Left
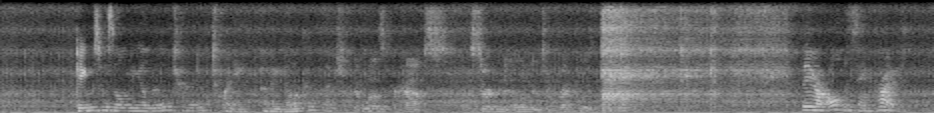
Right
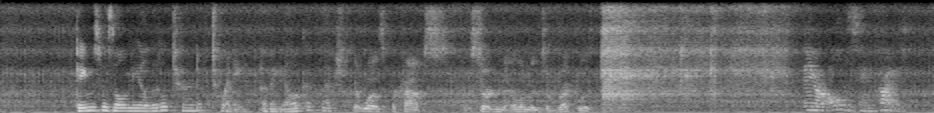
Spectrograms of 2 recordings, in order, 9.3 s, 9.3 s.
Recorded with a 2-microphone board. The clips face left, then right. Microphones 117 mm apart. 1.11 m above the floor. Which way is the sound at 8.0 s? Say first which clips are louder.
Left 4 dB; 70° left (ahead or behind).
